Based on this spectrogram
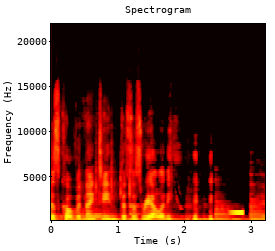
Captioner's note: laughing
